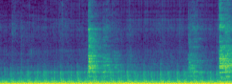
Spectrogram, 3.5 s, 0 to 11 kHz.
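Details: Brastemp BWK 12 kg washing machine: steady low buzzing hum with brief hissing as too little water trickles in, slow fill; faulty two-way water inlet valve assembly.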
